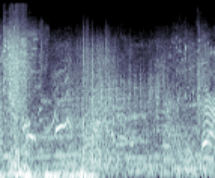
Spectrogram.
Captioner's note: screams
